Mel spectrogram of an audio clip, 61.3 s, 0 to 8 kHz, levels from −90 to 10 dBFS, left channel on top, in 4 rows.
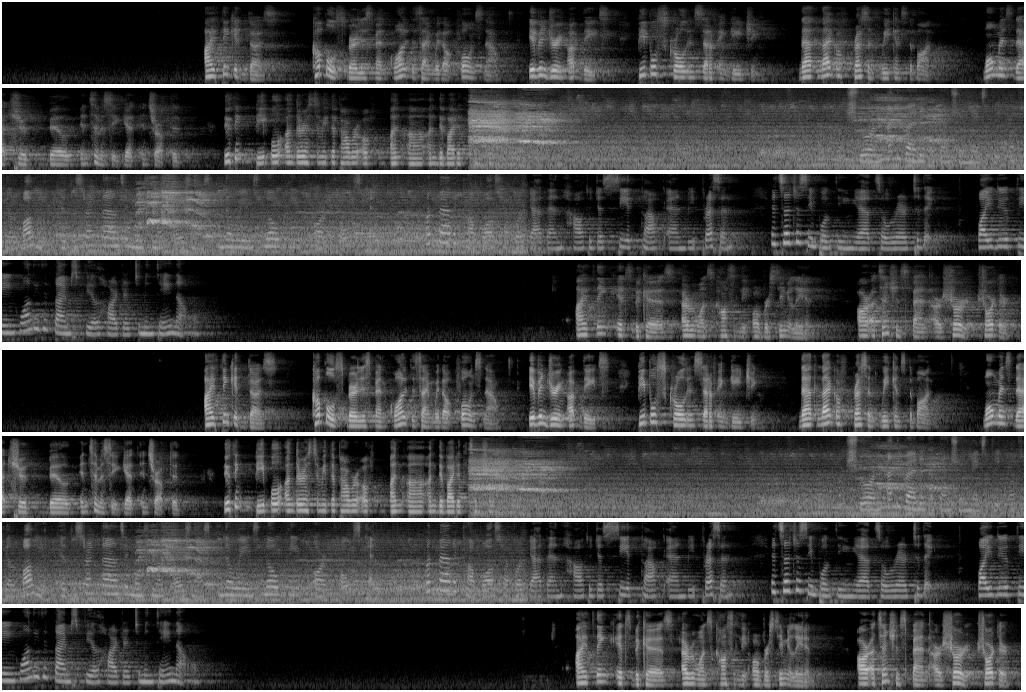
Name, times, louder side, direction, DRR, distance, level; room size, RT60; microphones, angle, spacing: voice 1, 3.0-4.1 4.7-7.4 7.9-9.1 9.5-11.3 12.0-14.0 14.7-15.7 16.0-18.0 18.7-20.9 21.1-22.8 54.6-58.2 58.8-61.1, right 5 dB, 80° right, 14 dB, 0.8 m, -26 dB
sound 1, 22.3-38.5, left 2 dB, 20° left, 2.4 m, -30 dB
voice 2, 27.9-36.2 37.0-41.6 42.2-44.6 45.3-49.0, right 1 dB, 10° right, 10 dB, 1.0 m, -32 dB
29.0 x 28.0 x 6.6 m, 1.5 s
head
